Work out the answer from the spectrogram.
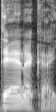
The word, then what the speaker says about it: Danica: Danica, is that how you pronounce it? Danica, yes.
